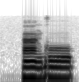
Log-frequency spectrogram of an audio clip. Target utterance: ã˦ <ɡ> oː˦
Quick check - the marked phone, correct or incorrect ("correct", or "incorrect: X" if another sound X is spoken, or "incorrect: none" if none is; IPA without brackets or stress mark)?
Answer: correct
